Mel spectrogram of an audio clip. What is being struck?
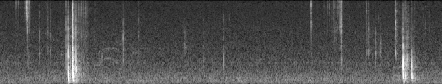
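Bar of soap cut with a blade.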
